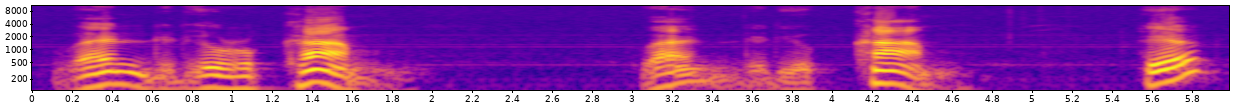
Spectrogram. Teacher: When did you come? Here, come is the word that gains the falling tone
